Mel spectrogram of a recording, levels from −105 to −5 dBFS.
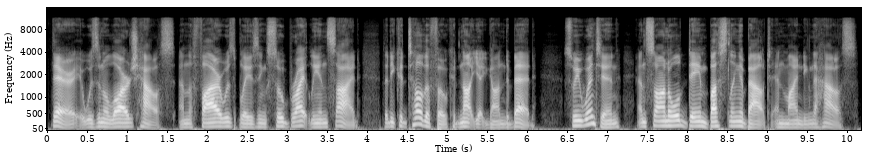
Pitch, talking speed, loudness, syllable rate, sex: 110 Hz, 245 wpm, -21 LUFS, 5.8 syllables/s, male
